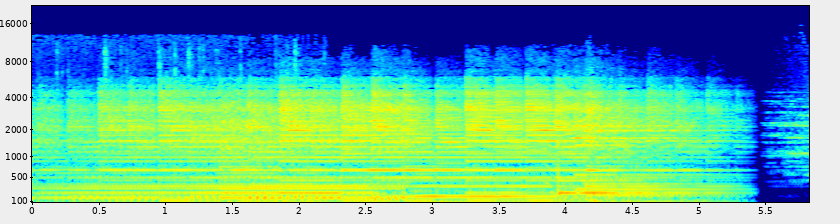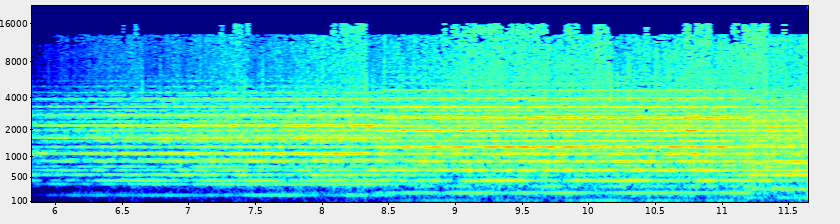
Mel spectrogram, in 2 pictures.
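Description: Loud, dense distorted guitar rock plays for about five seconds, cuts out abruptly, then resumes with a brighter, sustained guitar-driven passage carrying on steadily to the end. No one speaks.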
